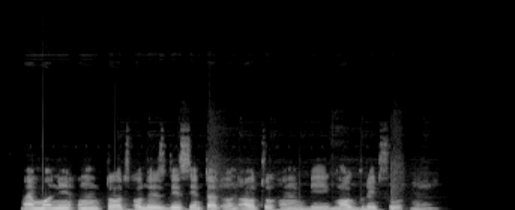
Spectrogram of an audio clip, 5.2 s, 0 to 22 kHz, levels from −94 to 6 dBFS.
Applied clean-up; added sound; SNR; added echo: neural mask model RNNoise.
